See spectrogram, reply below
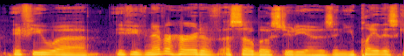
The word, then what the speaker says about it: Asobo: So shout out to Asobo.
